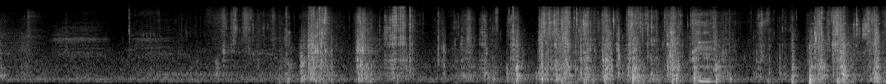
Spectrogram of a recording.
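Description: Hand ratchet wrench clicking in irregular runs, with small metal knocks of the socket, as a bolt under the hood is worked loose. It starts about two and a half seconds in, after a quiet start with a faint steady hum.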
